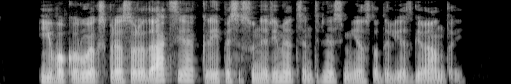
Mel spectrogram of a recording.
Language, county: Lithuanian, Panevėžys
